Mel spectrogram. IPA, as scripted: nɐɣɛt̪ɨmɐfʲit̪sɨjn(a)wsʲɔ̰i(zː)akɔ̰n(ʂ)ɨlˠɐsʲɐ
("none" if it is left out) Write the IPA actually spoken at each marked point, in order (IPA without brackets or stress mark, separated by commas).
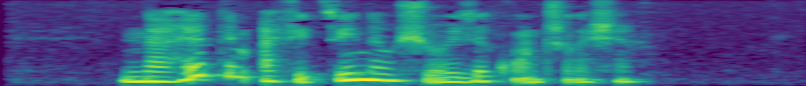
ɐ, z, t͡ʂ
